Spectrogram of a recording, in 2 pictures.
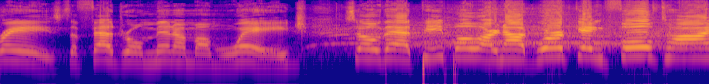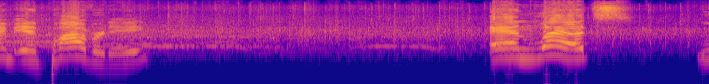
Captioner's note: pause, applause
